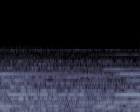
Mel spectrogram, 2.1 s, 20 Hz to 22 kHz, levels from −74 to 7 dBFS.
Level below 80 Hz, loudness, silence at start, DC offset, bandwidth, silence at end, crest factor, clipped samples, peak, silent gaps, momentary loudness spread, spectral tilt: -50 dBFS; -32 LUFS; 0 s; under 0.1%; 15 kHz; 0 s; 14 dB; under 0.1%; -18 dBFS; none; 4 LU; -7.5 dB/octave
